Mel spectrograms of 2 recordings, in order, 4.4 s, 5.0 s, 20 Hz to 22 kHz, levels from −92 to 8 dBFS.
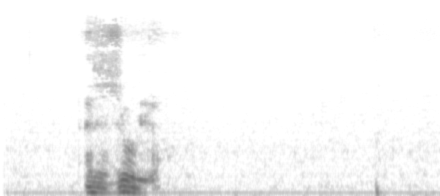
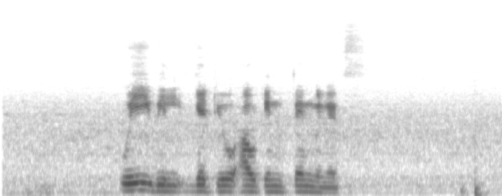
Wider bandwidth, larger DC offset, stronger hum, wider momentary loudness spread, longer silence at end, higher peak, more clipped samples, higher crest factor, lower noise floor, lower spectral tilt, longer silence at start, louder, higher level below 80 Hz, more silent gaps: first, 16 kHz vs 9.8 kHz; neither; neither; first, 24 LU vs 14 LU; first, 0.6 s vs 0.2 s; second, -22 dBFS vs -14 dBFS; neither; about the same, 22 dB vs 20 dB; first, -71 dBFS vs -59 dBFS; about the same, -6.5 dB/octave vs -7 dB/octave; first, 0.85 s vs 0.4 s; second, -39 LUFS vs -31 LUFS; second, -70 dBFS vs -62 dBFS; neither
